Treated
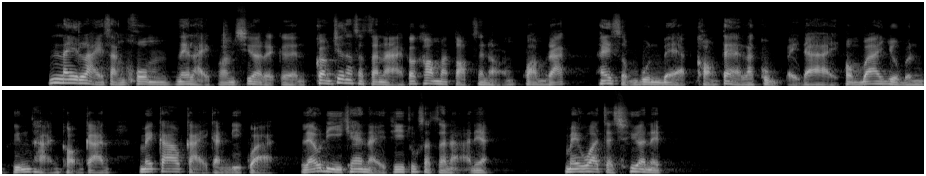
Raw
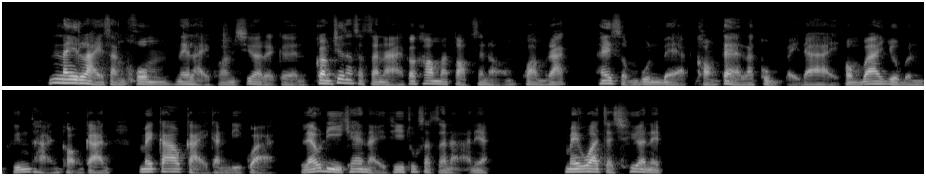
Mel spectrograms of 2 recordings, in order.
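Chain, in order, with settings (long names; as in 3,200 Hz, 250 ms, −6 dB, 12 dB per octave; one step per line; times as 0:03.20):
mu-law and A-law mismatch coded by A
in parallel at −1 dB: brickwall limiter −15 dBFS, peak gain reduction 9.5 dB
on the sum: downward compressor 4 to 1, threshold −22 dBFS, peak gain reduction 9.5 dB
coupled-rooms reverb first 0.28 s, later 1.8 s, from −20 dB, DRR 17.5 dB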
